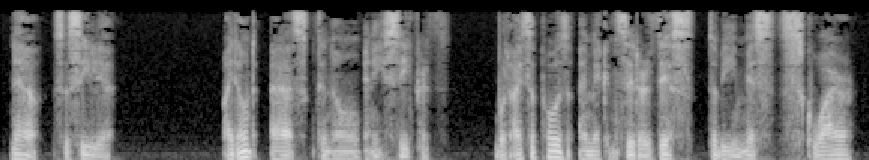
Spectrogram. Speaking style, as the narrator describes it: he continued in a low tone

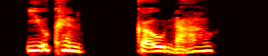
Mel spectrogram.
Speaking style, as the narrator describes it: she said, tightly

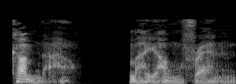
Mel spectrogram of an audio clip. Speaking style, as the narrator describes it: he whispered

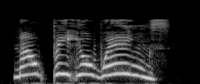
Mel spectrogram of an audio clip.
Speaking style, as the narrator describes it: Harry yells

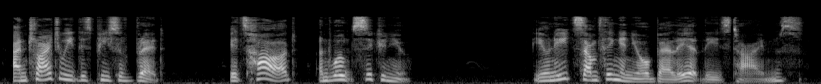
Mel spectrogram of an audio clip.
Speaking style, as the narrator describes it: Morgause said sternly

